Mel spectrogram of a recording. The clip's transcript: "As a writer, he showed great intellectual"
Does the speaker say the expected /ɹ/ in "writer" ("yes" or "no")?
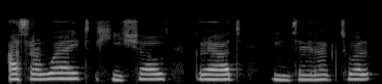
no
